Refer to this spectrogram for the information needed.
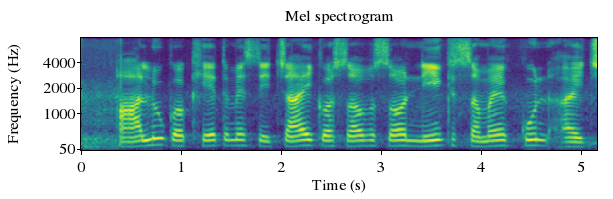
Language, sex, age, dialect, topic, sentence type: Maithili, male, 25-30, Southern/Standard, agriculture, question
